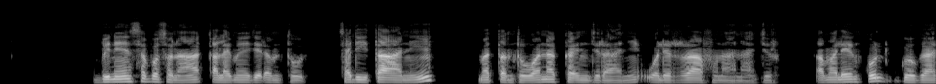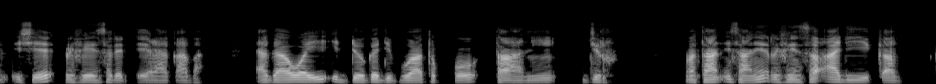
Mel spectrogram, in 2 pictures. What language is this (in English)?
Oromo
